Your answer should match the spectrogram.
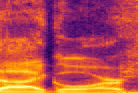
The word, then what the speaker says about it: Igor: And Mike does say it's pronounced Igor.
